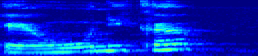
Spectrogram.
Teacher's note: Percebam que única é acentuada na antepenúltima sílaba. Logo, nós podemos concluir que ela é proparoxítona.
